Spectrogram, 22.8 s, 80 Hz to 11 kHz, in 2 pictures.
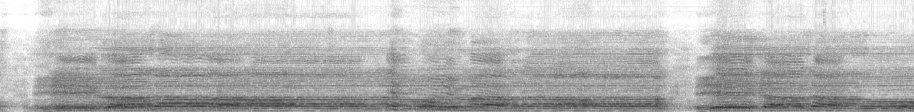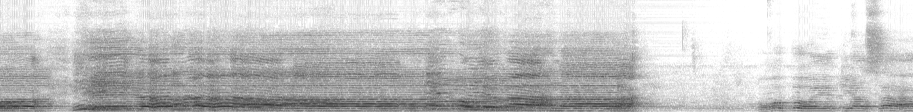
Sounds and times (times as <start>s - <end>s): Male singing: 0.4s - 19.4s, 20.9s - 22.8s.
